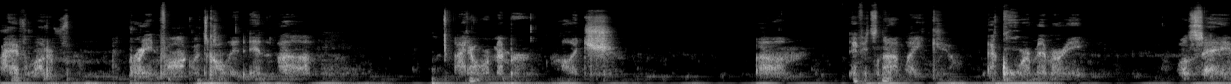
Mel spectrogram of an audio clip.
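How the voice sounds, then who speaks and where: Speech comes at a fairly slow pace with long, frequent pauses. Noticeable background noise sits behind it. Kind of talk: casual personal anecdote to camera. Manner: soft-spoken, whispery, rambling with filler words.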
